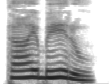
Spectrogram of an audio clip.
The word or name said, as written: ತಾಯ್ಬೇರು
